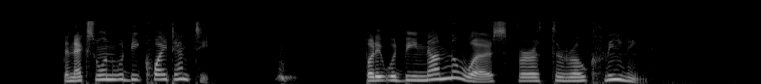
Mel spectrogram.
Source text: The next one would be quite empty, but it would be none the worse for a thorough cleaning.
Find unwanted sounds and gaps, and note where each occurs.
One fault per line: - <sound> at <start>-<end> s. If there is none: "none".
- whoosh at 2.7-3.0 s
